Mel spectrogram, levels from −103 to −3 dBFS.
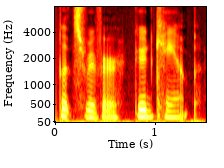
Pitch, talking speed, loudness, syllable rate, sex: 165 Hz, 120 wpm, -17 LUFS, 3.8 syllables/s, female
